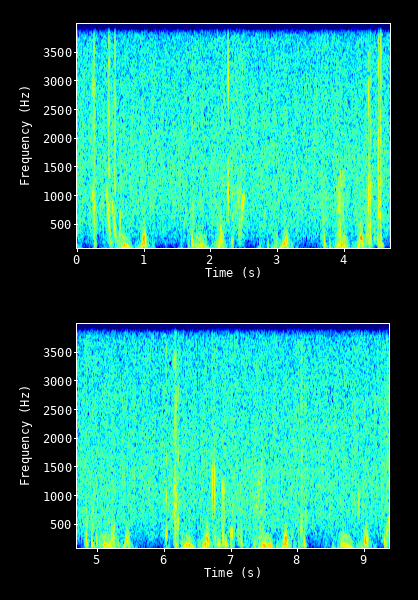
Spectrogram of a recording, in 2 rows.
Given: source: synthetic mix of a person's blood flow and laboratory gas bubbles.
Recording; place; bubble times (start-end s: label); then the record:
Doppler ultrasound of blood flow; precordium
0.00-0.02 s: bubbles
0.22-0.30 s: bubbles
0.42-0.69 s: bubbles
1.69-1.78 s: bubbles
2.06-2.53 s: bubbles
3.66-3.77 s: bubbles
3.88-4.04 s: bubbles
4.31-4.61 s: bubbles
4.79-5.34 s: bubbles
6.00-6.08 s: bubbles
6.13-6.25 s: bubbles
6.69-7.06 s: bubbles
7.09-7.54 s: bubbles
8.00-8.16 s: bubbles
8.90-8.95 s: bubbles
9.27-9.39 s: bubbles
From the record:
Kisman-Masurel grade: 242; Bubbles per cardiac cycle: several, 3 to 8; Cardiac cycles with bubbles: 100%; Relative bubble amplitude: moderate (0.250 to 0.450); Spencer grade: 3 (all of the cardiac periods contain showers or single bubble signals, but not dominating or overriding the cardiac motion signals); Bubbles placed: only in the low amplitude regions of the cardiac cycle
